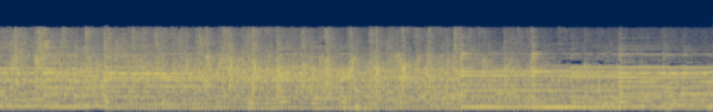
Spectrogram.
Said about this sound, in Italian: Un applauso a Gesù, amen.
